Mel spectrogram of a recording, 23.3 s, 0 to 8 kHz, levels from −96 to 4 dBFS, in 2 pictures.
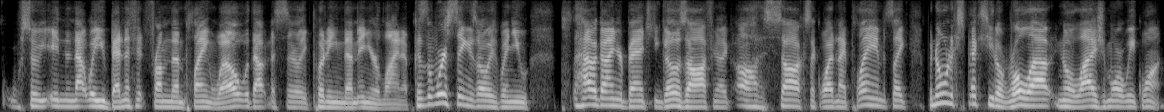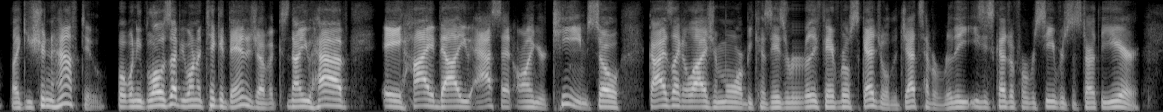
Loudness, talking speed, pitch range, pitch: -24 LUFS, 295 wpm, 140-170 Hz, 155 Hz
